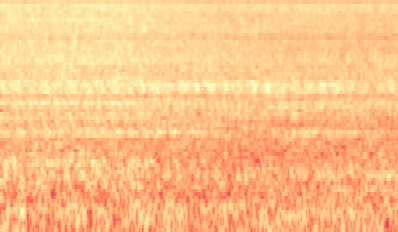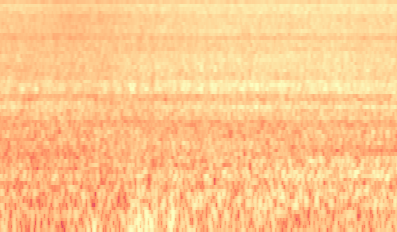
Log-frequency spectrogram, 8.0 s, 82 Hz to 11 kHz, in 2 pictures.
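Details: Toyota FJ at warm-start idle: light, fast ticking clatter over the engine, later turning into slower, louder, sharper tapping/knocking; faster in park and neutral, slower under load in drive; rattles decelerating below 1800 rpm. Cause unknown.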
